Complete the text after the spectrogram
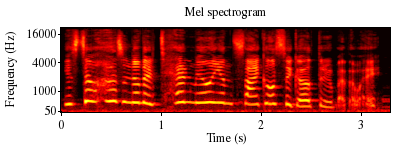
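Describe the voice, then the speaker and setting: A woman streamer giving casual, expressive live reaction commentary on a game story, with frequent interjections. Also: extremely high pitch, a little fast, soft background music.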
